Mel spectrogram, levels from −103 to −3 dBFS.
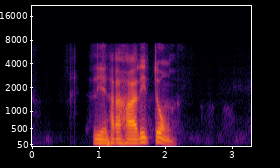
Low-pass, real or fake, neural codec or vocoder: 7.2 kHz; fake; codec, 16 kHz, 0.8 kbps, ZipCodec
